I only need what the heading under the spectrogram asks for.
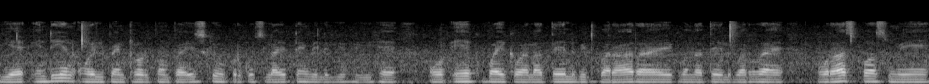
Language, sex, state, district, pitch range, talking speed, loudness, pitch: Hindi, male, Rajasthan, Bikaner, 115-120 Hz, 205 wpm, -22 LUFS, 115 Hz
